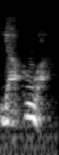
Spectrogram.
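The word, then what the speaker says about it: Yahweh: had doctorate in it told me the correct pronunciation for the Hebrew Tetra grittin would be yahwa so so that is the name of the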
